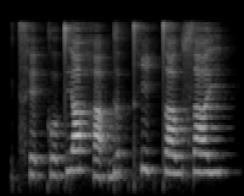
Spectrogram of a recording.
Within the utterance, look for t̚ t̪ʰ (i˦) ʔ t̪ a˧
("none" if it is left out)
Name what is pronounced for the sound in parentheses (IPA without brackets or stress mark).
i˦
